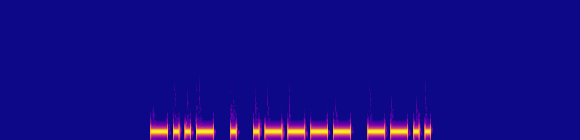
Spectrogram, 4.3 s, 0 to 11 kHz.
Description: Morse code, heard as a keyed tone, about 29 wpm, 700 Hz. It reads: XE1Z
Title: DXCC-100 Call Signs - 4 Characters - 28wpm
